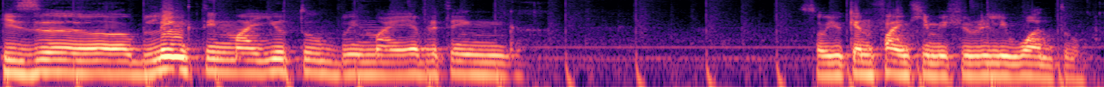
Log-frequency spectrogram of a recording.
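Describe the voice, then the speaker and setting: A man's voice: mid-range voice, faint music behind. A young man with a Romanian accent who hosts a live stream, chatting casually with viewers while he works, with lots of fillers. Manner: chatty, reads out and answers viewer chat, relaxed unhurried, filler-heavy. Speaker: livestream host. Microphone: headset.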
